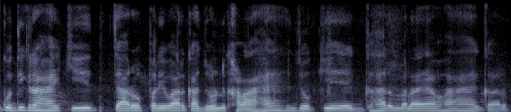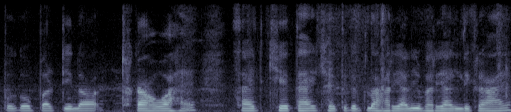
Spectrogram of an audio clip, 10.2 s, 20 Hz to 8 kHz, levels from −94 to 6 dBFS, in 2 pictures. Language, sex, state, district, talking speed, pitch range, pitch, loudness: Hindi, male, Bihar, Supaul, 205 wpm, 150-160 Hz, 155 Hz, -32 LUFS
